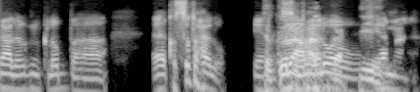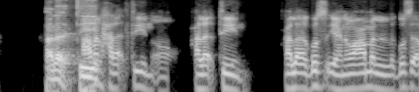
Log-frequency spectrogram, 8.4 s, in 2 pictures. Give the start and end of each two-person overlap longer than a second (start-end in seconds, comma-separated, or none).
2.6-4.0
